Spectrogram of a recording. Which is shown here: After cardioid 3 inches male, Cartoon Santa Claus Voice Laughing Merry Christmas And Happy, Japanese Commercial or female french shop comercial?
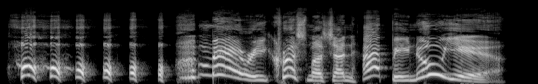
Cartoon Santa Claus Voice Laughing Merry Christmas And Happy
